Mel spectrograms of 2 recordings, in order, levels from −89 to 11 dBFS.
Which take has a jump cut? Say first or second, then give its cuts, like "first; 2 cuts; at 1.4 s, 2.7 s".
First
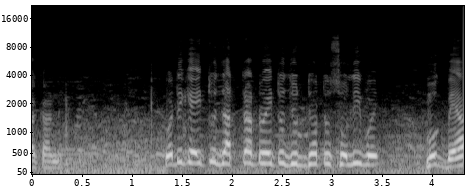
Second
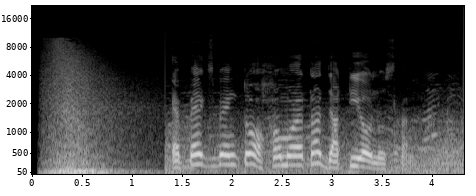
second; 1 cut; at 1.3 s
